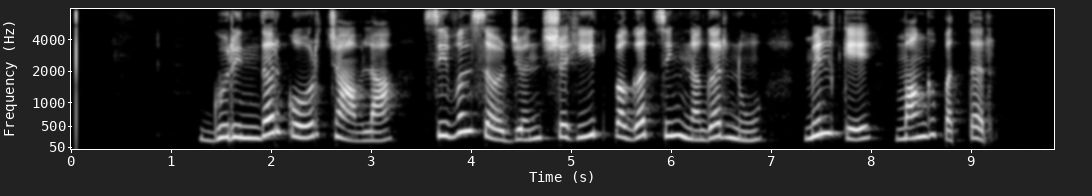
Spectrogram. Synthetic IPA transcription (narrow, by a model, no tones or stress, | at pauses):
ɡuɾind̪əɾkoɾt͡ɕãʋla | siʋəlsəɾd͡ʑənɕəɦiːd̪pəɡət̪siŋɡnəɡəɾnũː | milke | mãŋɡpət̪ːəɾ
